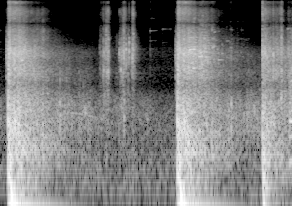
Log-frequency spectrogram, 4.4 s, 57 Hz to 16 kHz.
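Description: Gunshots shatter bottles in a Red Dead Redemption 2 shooting contest: a few loud, sharp cracks, each followed by a bright glassy break, spaced apart with quieter gaps between them.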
